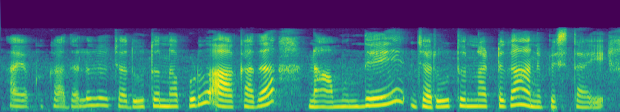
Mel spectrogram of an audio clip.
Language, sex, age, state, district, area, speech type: Telugu, female, 30-45, Andhra Pradesh, Vizianagaram, urban, spontaneous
